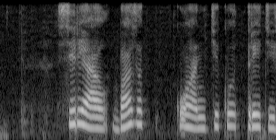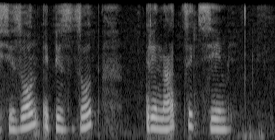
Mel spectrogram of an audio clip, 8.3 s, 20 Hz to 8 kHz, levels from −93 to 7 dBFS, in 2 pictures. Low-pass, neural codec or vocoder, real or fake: 7.2 kHz; codec, 16 kHz, 8 kbps, FreqCodec, smaller model; fake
